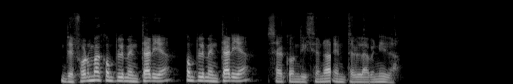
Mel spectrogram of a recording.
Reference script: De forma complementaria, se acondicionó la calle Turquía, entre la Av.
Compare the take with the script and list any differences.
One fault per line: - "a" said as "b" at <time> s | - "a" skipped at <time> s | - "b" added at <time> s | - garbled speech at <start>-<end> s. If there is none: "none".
- "complementaria" added at 1.8 s
- "la calle Turquía" skipped at 3.3 s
